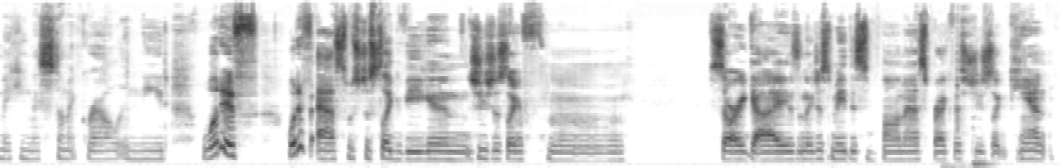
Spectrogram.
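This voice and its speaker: A young woman hosting a game let's play, reading the story aloud and breaking off to joke in slang. Her voice sits a little low. The sound is dry and close. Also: no room sound. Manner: slangy, joking.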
